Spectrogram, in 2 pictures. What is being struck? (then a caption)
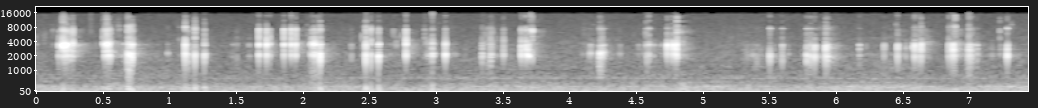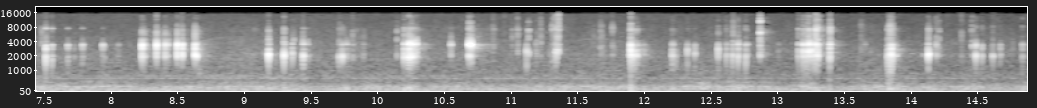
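Stainless steel wristwatch with metal link bracelet. Fingertips tap and handle a medium-size men's dive-style two-tone stainless steel wristwatch, with a dark dial and gold-tone bezel on a steel-and-gold metal link bracelet, worn on a raised wrist. The sound is a steady, irregular stream of many sharp, bright clicks and light metallic ticks from the links and case, each dying away almost at once over a quiet background.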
